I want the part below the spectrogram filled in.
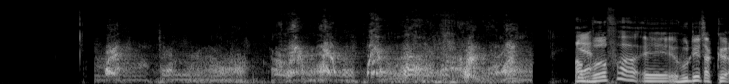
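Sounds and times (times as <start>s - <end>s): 
dog barking and growling: 0.9s - 5.4s
speech: 1.6s - 7.2s.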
